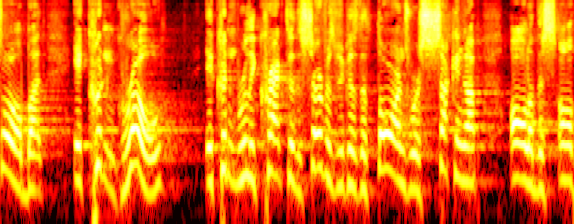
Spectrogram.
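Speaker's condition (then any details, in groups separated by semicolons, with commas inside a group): No condition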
